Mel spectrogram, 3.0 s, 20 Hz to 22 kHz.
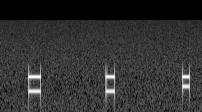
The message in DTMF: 5 5 0

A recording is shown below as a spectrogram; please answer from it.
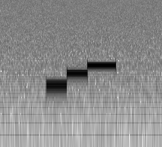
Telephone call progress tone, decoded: special information tone

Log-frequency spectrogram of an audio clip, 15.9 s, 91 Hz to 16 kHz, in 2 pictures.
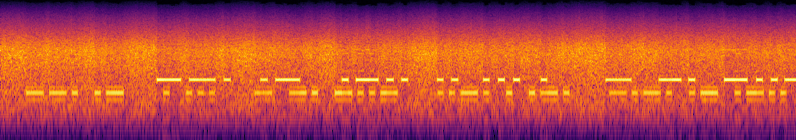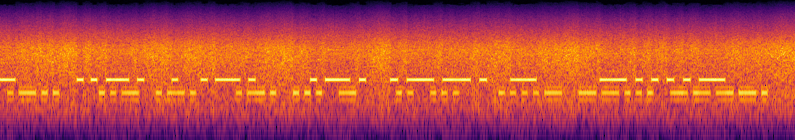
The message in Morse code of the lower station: GA ES TNX FER CALL UR RST IS 479

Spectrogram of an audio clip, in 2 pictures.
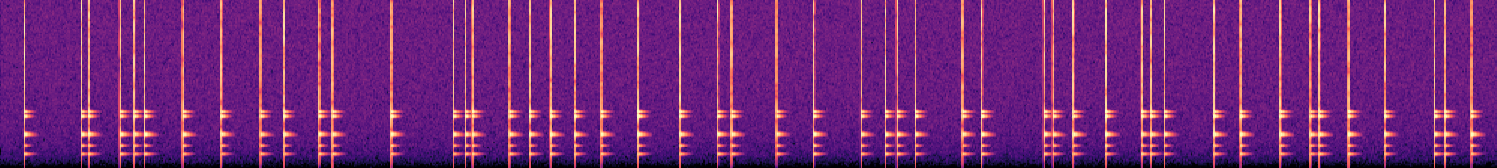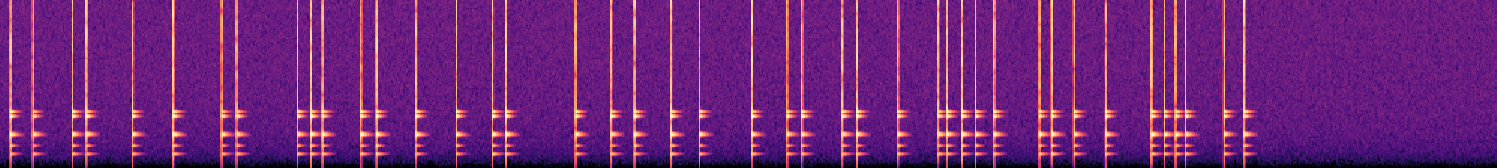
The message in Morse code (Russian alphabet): none

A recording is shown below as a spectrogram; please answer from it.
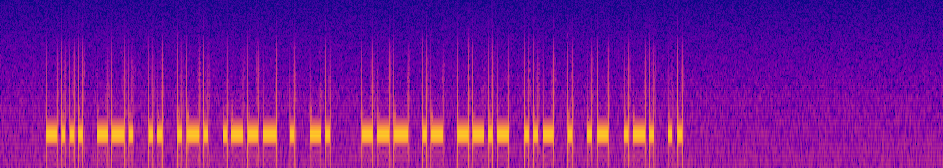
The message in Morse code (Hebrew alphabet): בגירעון האקטוארי

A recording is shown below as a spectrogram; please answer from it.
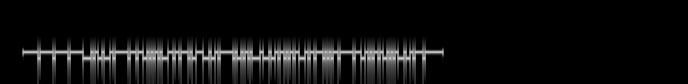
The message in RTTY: QRZ? DE JA6UFR K

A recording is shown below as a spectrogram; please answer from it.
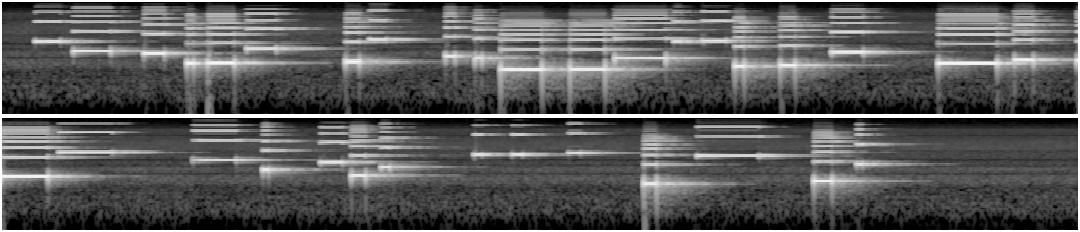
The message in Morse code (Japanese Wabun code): none

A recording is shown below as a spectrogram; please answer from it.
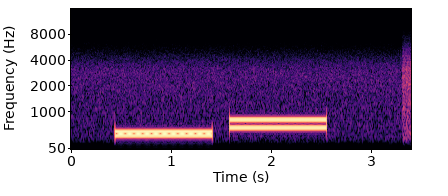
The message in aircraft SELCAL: CE-GK

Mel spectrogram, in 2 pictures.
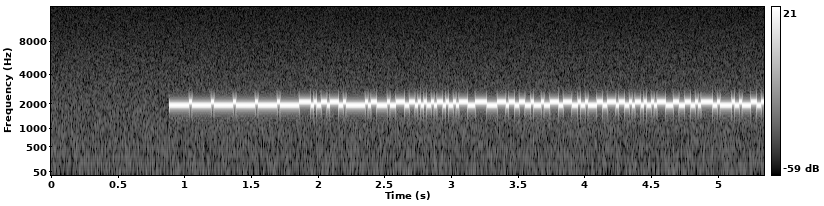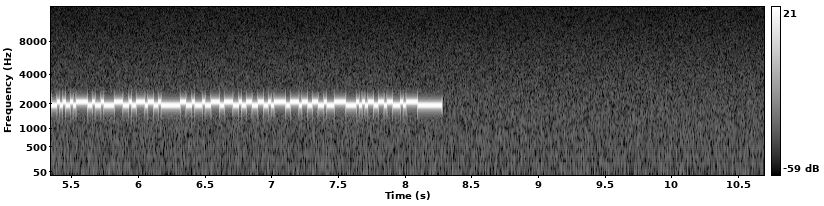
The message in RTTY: BARDZO PANU DZIEKUJE, PANIE POSLE

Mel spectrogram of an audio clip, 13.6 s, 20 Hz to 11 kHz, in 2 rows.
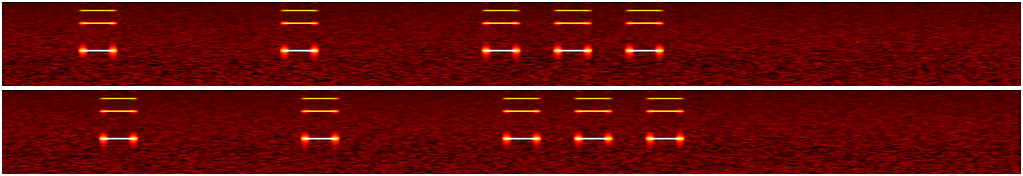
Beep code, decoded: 1-1-3

